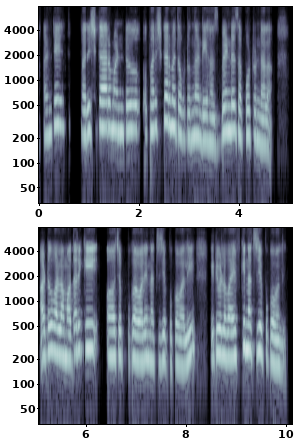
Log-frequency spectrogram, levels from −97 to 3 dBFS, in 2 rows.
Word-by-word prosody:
అంటే 225 +7 -2 0.5
పరిష్కారమంటూ, 245 +1 +2 0.4
పరిష్కారమయితే 270 +1 +1
ఒకటుందండి. 200 -1 -3
Husband 230 +9 0
support 215 0 -4
ఉండాల. 170 -4 -3 0.5
అటు 245 +4 +2
వాళ్ళ 235 -2 +4
మదర్‌కి 255 +6 +4 0.4
ఆ! - - +1 0.2
చెప్పుకోవాలి, 200 -2 0
నచ్చజెప్పుకోవాలి. 180 0 -2 0.4
ఇటు 205 - -2
వీళ్ళ 220 -1 +3
వైఫ్‌కి 215 +6 +1
నచ్చజెప్పుకోవాలి. 205 - 0
215 Hz, 100 wpm, -22 LUFS, 195-245 Hz, 0.5 s, వాళ్ళ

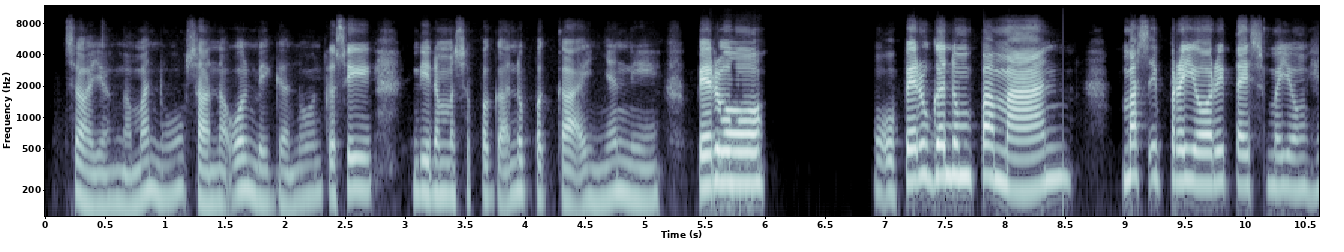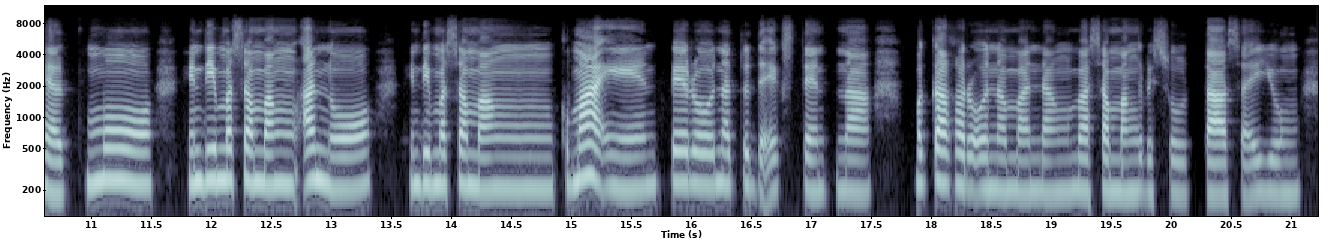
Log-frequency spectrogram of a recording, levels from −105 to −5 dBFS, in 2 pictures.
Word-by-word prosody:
Sayang 150 -5 -5
naman, 165 +7 -6
'no, 185 +4 -10
sana 155 -2 -3
all 200 +5 -3
may 160 -3 -8
gano'n. 165 +4 -11
Kasi, 205 +2 0 0.3
hindi 195 -1 -2
naman 185 -1 -3
sa 185 +1 -9
pag-ano, 180 +1 -6
pagkain 165 -4 -4
yan, 190 +1 -5
eh. 165 -2 -8 0.3
Pero 230 +1 +8 0.9
oo, 195 0 -4
pero, 255 +2 +7
gano'n 275 +1 +6
pa 275 +1 +7
man, 215 +3 +6 0.5
mas 275 0 +3
i-prioritize 235 -3 +3
mo 220 - -5
'yong 210 -1 -5
health 190 -2 -4
mo. 240 -1 -2 0.3
Hindi 245 +1 +1
masamang 240 -2 -1
ano, 220 -3 -1 0.3
hindi 230 0 -5
masamang 210 -2 -4
kumain, 220 -4 +1
pero 230 -1 -2
not 230 0 -5
to 225 - -7
the 195 -3 -7
extent, 200 0 -8
na 195 -1 -3 0.4
magkakaroon 225 -3 -1
naman 200 0 -7
ng 195 +1 -8
masamang 200 -1 -4
resulta 185 -1 -3
sa 180 -1 -11
iyong 190 0 -12
210 Hz, 130 wpm, -22 LUFS, 190-230 Hz, 0.9 s, Pero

